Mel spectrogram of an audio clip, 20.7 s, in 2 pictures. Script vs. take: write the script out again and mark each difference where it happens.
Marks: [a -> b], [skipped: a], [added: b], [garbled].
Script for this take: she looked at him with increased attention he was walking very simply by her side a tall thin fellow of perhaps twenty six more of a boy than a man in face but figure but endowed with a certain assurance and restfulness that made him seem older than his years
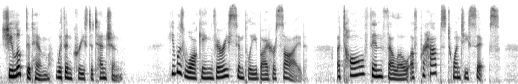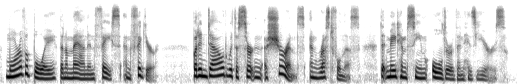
she looked at him with increased attention he was walking very simply by her side a tall thin fellow of perhaps twenty six more of a boy than a man in face [but -> and] figure but endowed with a certain assurance and restfulness that made him seem older than his years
